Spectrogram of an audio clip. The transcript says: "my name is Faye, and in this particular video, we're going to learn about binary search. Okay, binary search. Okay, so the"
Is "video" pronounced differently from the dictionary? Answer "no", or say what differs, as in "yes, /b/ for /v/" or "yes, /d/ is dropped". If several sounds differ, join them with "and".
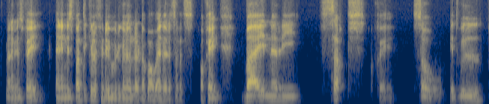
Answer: yes, /f/ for /v/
